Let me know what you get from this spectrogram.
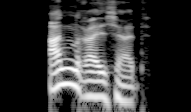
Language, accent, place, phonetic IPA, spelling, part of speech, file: German, Germany, Berlin, [ˈanˌʁaɪ̯çɐt], anreichert, verb, De-anreichert.ogg
- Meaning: inflection of anreichern: 1. third-person singular dependent present 2. second-person plural dependent present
